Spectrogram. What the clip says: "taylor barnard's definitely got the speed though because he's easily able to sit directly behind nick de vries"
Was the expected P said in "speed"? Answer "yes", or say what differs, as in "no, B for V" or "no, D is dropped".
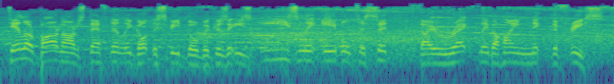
yes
